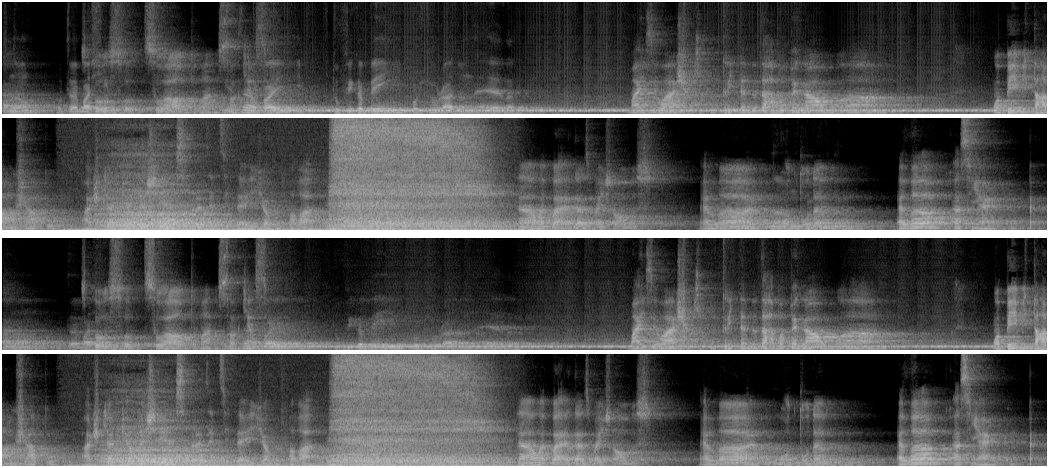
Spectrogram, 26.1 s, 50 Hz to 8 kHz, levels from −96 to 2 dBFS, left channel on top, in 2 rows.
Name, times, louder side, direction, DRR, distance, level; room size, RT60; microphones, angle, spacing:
voice 1, 0.0-1.4 2.7-3.8 4.1-6.5 17.7-18.7 22.1-23.8, left 3 dB, 85° left, 7 dB, 0.5 m, -35 dB
voice 2, 1.2-3.5 7.8-11.1 11.9-12.0 12.4-13.8 14.1-17.0 19.5-21.2 21.8-23.4 24.3-25.9, right 1 dB, 10° right, 4 dB, 0.3 m, -32 dB
sound 1, 3.1-12.5, left 2 dB, 65° left, 1.1 m, -36 dB
sound 2, 13.7-19.5, left 1 dB, 25° left, 0.9 m, -27 dB
6.2 x 3.9 x 5.8 m, 2.7 s
head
